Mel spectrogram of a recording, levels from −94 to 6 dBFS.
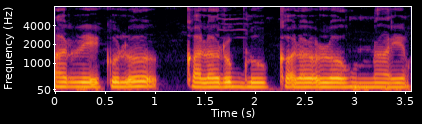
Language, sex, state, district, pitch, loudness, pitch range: Telugu, male, Telangana, Mahabubabad, 155 Hz, -14 LUFS, 150-155 Hz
